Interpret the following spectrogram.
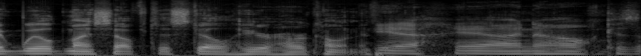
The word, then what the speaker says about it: Harkonnen: at everybody and the the harkins harkenings it's hard for me to say it like that oh it's a harkonnen why um why'd you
